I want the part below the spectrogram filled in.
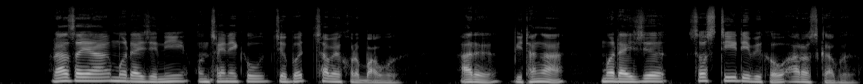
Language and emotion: Bodo, neutral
